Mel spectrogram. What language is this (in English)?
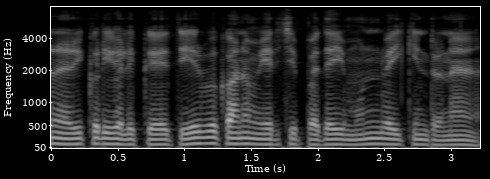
Tamil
